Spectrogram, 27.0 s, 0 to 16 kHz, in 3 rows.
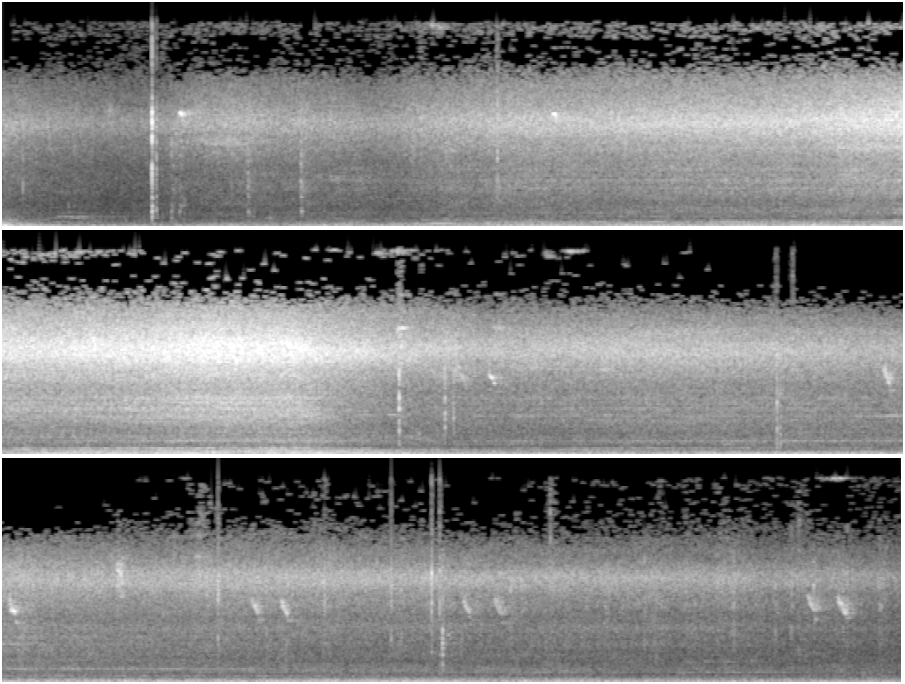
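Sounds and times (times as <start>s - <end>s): motor hum rising in pitch: 4.4s - 12.9s.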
